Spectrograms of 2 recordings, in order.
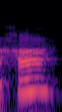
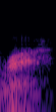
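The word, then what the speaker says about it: は: this is um hiragana ha and this is hiragana wah Okay so more often than not this is going to be pronounced wa instead of its actual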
